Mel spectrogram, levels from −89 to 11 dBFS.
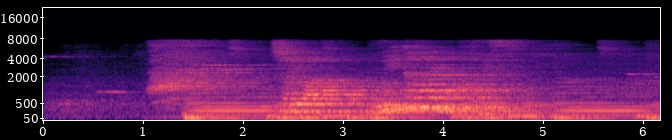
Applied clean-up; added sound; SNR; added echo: none; none; none; reverberation time 2.2 s.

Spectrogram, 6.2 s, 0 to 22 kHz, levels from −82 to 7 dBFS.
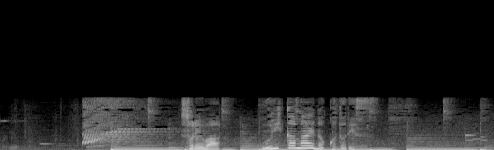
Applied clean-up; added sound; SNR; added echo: none; none; none; none.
